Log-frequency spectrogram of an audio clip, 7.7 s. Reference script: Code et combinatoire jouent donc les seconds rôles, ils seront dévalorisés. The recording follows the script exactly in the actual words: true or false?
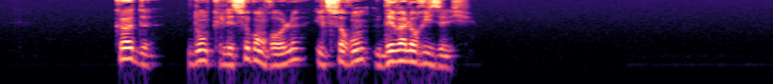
false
